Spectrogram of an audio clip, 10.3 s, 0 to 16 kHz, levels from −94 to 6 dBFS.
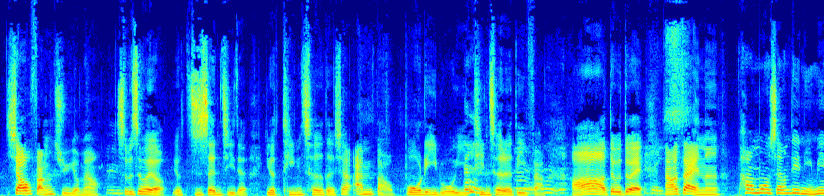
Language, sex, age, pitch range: Chinese, female, 30-49, 160-245 Hz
